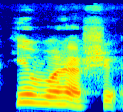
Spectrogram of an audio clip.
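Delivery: high, lightly mocking reply; amused disbelief. Girl scoffing at his threat to shoot, amused disbelief.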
